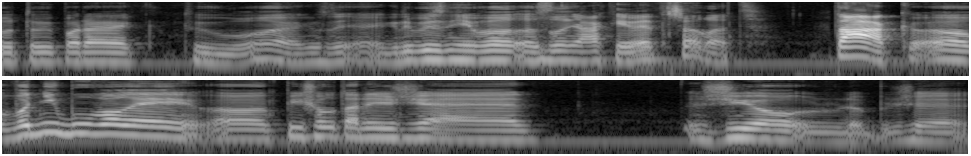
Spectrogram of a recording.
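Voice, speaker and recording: A man's voice: medium pitch, vocal fry, fairly bright tone. A man casually talking through a web page about a farming game, rambling with many fillers and slang. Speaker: gaming video creator. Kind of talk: casual screen-reading commentary.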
